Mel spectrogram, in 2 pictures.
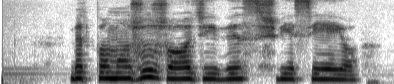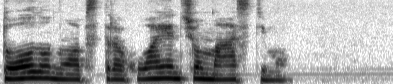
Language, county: Lithuanian, Šiauliai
